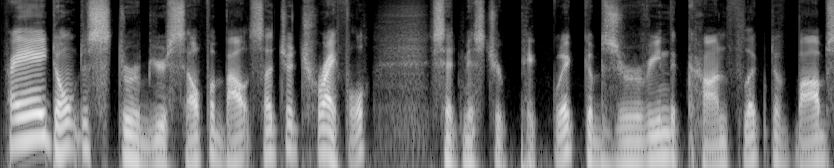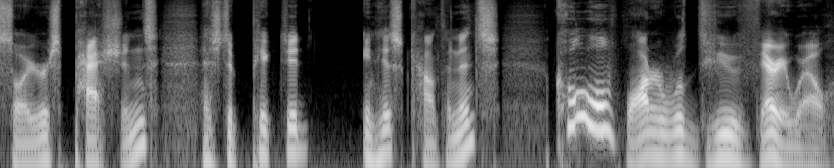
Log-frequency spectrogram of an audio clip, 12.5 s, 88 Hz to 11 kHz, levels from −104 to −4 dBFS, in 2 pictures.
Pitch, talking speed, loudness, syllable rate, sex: 120 Hz, 140 wpm, -24 LUFS, 4.3 syllables/s, male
